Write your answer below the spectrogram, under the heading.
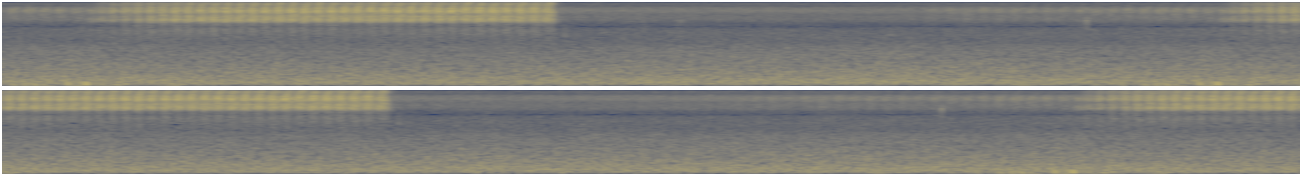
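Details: A Variable Chorthippus grasshopper (Chorthippus maritimus) gives dry, hissing buzzes about three seconds long, with pauses of several seconds between them. The species is easily recognised by this sound.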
